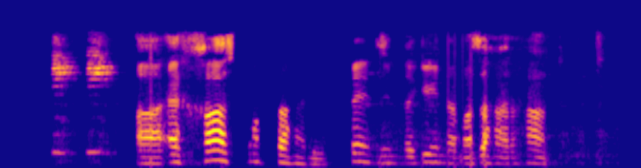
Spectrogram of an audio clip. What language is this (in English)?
Indus Kohistani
